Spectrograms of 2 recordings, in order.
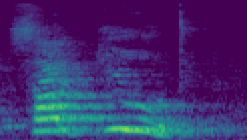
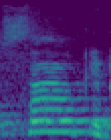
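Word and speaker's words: circuit: तो यहाँ पे भी हम यू को काट देंगे, यू की आवाज नहीं निकालेंगे, मतलब सर्किट, ना कि सर्क्यूट। सर्क्यूट नहीं होता है, सर्किट होता है।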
